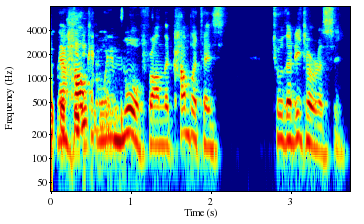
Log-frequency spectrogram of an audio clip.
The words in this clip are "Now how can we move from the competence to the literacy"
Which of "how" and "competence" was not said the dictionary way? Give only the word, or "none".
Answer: none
